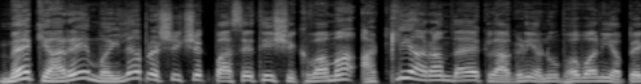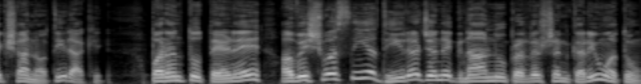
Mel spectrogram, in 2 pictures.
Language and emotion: Gujarati, surprised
